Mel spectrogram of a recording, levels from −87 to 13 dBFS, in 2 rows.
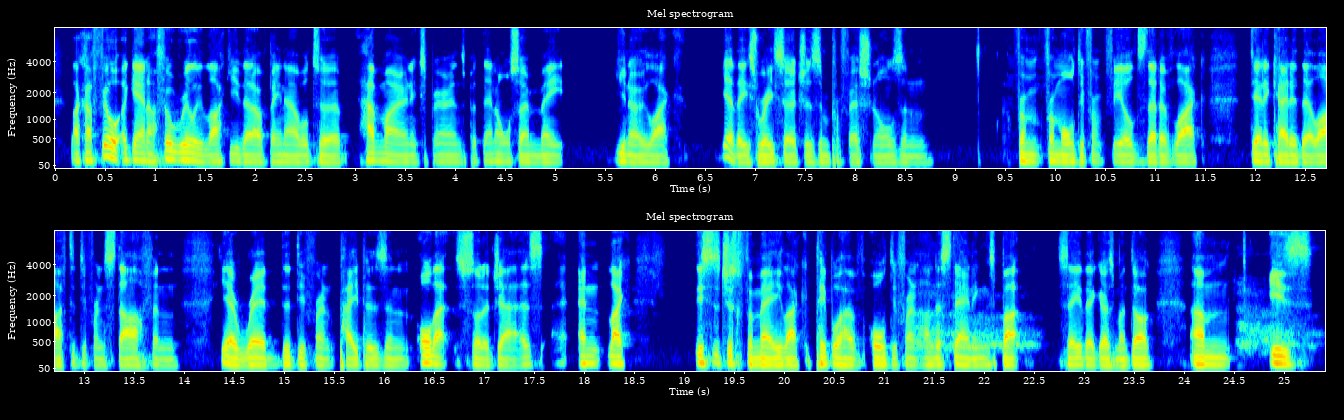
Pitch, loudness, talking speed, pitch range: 95 Hz, -26 LUFS, 180 wpm, 95-105 Hz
